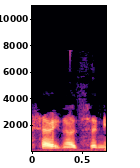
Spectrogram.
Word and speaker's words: Knudsen: Yes, Eric Knudsen, yeah.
